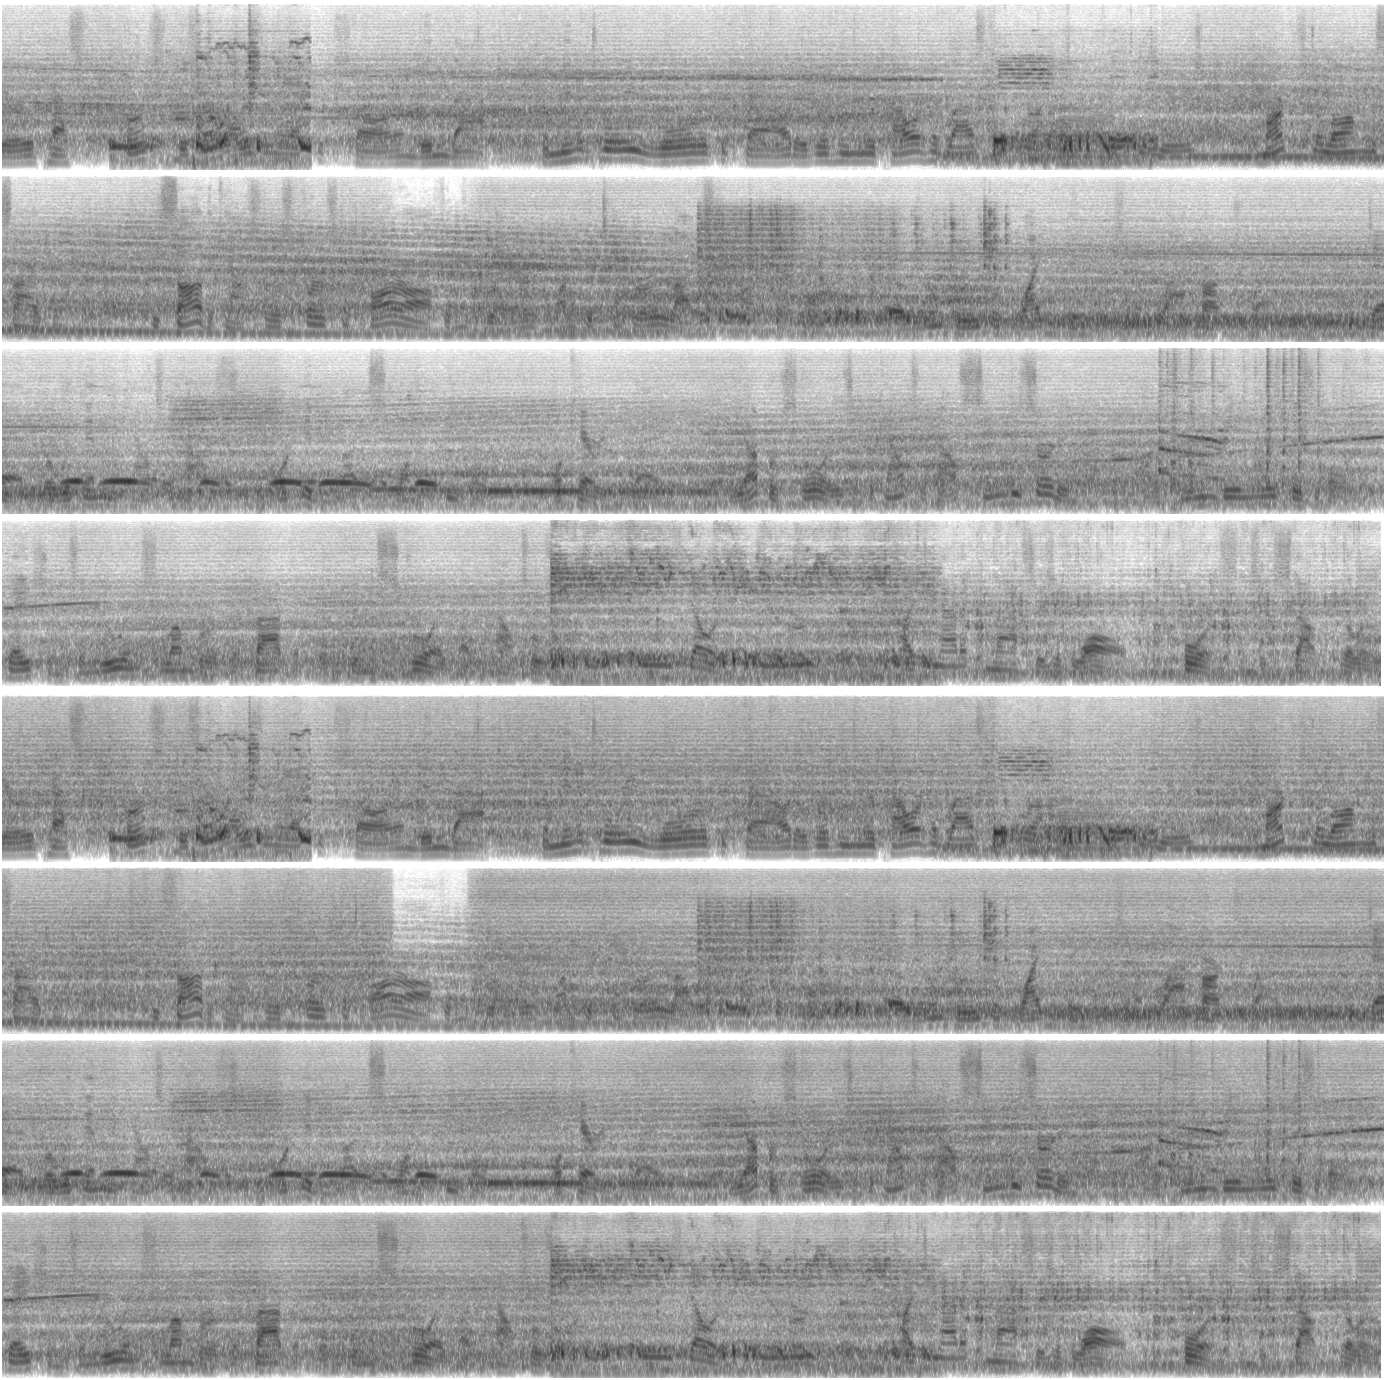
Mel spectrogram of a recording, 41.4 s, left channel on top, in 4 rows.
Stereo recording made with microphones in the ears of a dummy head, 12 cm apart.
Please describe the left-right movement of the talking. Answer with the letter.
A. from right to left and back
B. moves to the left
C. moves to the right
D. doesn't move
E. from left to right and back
A.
